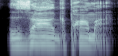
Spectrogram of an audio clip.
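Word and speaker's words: Zhags-pa-ma: Text Hagspama, pronounced Zagpama, Sanskrit Pashadari, she holding the noose, the Shakti of Yamantaka.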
